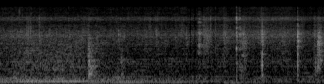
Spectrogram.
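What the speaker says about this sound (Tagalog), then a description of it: "Kaya gisahin na natin ang stock ng kangkong at saka isabay ang sweet corn." Kangkong stalks and sweet corn sautéing in a hot pan, a steady close sizzle with a spatula scraping and stirring in short repeated strokes.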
